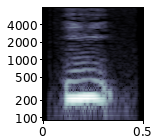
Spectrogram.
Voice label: "i", japanese; alphabet

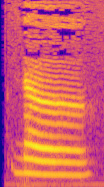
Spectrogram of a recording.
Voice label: "n", vietnamese alphabet

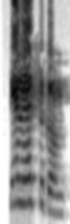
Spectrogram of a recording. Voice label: irish I dont know

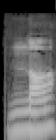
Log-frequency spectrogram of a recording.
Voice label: "n", Esperanto alphabet

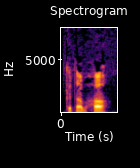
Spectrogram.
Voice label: books, Dari

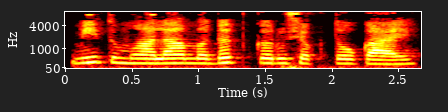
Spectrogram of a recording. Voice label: marathi can I help you

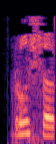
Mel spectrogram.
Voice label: "Russian", filipino

